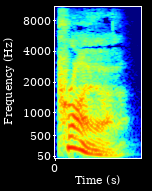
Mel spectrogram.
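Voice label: "prior", British English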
